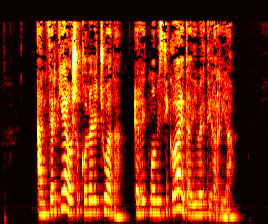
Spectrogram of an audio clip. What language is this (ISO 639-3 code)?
eus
